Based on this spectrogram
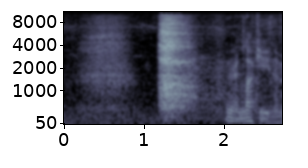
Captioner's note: sighs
